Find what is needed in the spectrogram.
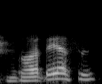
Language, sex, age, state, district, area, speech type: Assamese, female, 60+, Assam, Charaideo, urban, conversation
